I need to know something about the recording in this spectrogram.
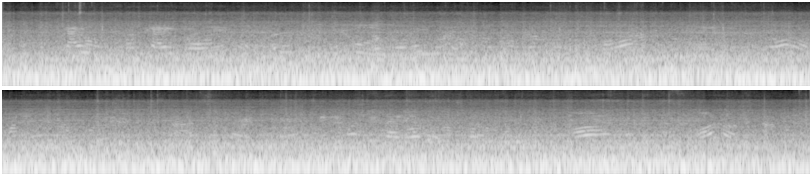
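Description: Airliner cabin noise on the runway: a loud, steady rumble from the engines and wheels, heard inside the cabin.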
